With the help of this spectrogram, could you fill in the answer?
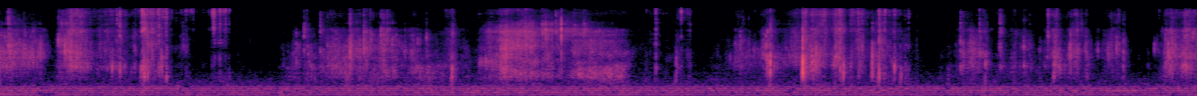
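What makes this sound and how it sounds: Fingertips with long painted nails press and pop the air-filled bubbles of a folded sheet of clear plastic bubble wrap lying on a wooden table. Bright, crisp crinkling and crackling of the plastic is broken by sharp, quick pops that stand out above a faint, steady low hum. The popping and rustling continue in irregular bursts throughout.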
